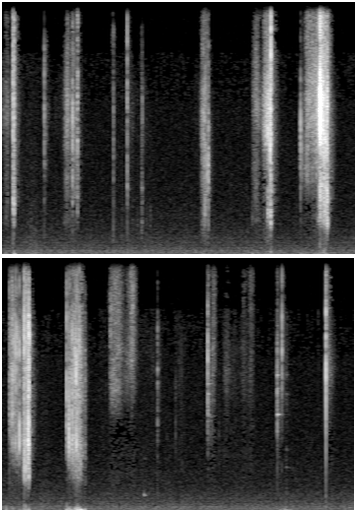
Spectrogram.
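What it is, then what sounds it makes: Glass liquor bottle. Long nails tap a filled glass cognac bottle held bottom-up close to the mic, first on the cap end and then along the glass body. About fifteen quiet, irregular taps come through as bright, crisp clicks that die away almost at once, a few with a soft low thump underneath.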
